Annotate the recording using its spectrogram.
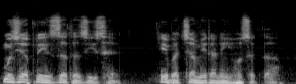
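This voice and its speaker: A man's voice: low voice, fairly quick, husky. A man voicing a cold, angry young husband who speaks with contempt. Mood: bitter. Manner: bitter, contemptuous.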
